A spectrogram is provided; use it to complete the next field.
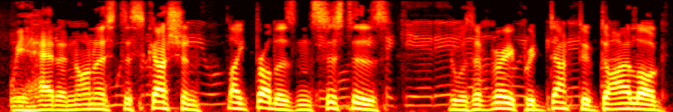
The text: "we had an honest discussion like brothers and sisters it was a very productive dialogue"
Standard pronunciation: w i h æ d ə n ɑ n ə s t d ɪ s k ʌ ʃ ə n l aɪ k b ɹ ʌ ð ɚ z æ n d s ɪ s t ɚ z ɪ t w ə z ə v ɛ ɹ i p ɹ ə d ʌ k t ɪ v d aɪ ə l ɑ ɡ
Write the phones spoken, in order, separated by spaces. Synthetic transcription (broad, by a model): w i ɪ d ə n ɑ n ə s d ɪ s k ʌ ʃ ə n l aɪ k b ɹ ʌ ð ɚ z n s ɪ s t ɚ z ɪ t w ə z ə v ɛ ɹ i p ɹ ə d ʌ k t ɪ v d aɪ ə l ɑ ɡ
